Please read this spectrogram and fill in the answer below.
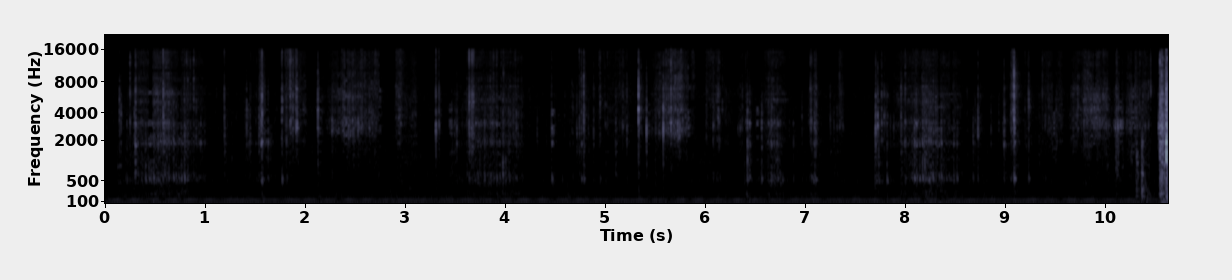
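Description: Faint tape-runner adhesive (Stampin' Seal) being drawn in short strokes across the back of a cardstock panel, with soft paper handling and small clicks.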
